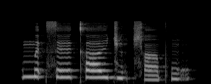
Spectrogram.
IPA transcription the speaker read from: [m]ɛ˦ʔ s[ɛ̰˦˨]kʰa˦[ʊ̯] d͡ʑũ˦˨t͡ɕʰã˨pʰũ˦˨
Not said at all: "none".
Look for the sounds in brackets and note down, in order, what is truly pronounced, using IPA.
m, ɛ˦, ɪ̯

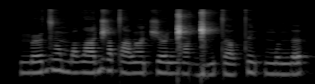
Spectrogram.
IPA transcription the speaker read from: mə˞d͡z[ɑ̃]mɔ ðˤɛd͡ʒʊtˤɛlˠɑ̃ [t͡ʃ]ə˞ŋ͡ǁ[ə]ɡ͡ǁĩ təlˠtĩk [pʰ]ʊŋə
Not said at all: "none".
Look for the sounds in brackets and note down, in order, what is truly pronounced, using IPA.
ɔ̃, t͡ʃ, ɑ, m

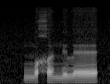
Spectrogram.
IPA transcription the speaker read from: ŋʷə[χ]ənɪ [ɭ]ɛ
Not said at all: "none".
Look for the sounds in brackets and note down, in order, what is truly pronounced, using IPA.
χ, l

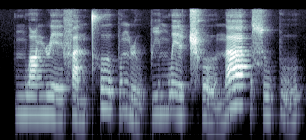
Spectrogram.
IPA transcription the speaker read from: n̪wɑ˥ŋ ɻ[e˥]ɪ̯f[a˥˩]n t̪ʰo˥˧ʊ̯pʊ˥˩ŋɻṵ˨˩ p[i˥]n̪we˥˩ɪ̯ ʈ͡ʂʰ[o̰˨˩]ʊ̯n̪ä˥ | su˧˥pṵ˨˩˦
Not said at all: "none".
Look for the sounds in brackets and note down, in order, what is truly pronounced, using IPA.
e˧˥, a˧˥, i˥, o̰˨˩

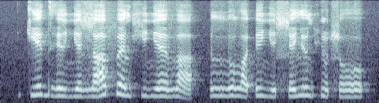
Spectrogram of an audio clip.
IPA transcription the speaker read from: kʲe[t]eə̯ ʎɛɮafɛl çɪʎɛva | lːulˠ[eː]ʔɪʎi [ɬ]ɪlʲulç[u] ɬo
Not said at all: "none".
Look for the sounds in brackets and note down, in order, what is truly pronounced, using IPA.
dʱ, e, ɬ, ũ

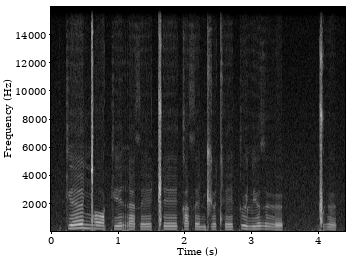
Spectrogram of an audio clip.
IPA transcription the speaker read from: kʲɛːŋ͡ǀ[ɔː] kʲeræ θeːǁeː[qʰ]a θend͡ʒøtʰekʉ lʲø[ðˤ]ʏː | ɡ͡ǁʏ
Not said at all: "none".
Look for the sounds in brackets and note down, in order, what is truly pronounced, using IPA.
ɔː, k, ð

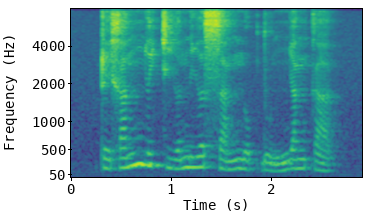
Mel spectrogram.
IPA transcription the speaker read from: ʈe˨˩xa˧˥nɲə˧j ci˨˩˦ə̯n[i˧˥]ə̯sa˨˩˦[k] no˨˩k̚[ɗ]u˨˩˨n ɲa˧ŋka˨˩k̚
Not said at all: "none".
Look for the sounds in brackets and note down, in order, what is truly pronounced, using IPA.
i˧˥, ŋ, ɗ

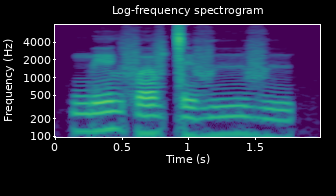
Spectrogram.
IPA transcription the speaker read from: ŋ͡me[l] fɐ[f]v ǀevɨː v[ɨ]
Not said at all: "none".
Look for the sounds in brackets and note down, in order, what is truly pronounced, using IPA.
l, none, ɨ

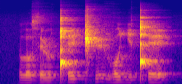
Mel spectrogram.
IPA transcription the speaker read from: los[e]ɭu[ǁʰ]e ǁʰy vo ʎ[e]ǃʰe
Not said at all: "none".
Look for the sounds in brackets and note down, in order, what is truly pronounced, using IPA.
i, ǃʰ, e

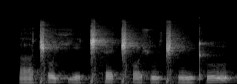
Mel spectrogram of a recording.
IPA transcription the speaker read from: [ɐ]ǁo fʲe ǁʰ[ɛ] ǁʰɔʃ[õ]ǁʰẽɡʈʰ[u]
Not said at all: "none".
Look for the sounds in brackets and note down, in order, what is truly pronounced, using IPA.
a, ɛ, ũ, ũ

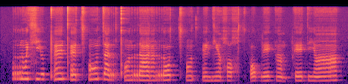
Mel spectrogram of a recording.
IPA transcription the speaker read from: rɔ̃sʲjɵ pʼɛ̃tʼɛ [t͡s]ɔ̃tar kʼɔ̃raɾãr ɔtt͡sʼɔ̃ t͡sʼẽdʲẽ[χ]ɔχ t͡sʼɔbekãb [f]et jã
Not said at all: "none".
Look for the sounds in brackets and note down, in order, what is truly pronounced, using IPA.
t͡sʼ, χ, pʰ

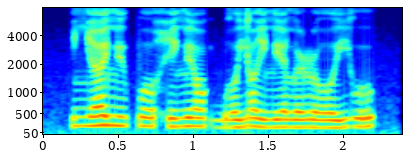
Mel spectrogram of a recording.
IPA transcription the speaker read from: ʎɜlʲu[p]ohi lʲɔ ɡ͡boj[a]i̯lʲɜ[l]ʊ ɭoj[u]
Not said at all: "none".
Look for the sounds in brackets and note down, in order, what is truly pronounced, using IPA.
p, ʌ, l, u

